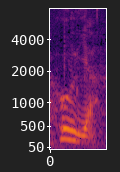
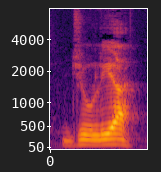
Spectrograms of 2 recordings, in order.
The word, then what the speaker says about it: Julia: your name Raul Julia it's not the H sound it's not Jula well Julia would be in Spanish Julia is in Catalan and my has always pronounced it like they pronounce it in in Catalan so say it one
